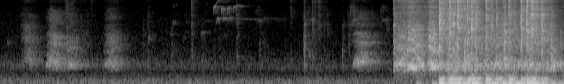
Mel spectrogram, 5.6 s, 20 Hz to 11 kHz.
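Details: 1971 Honda 750 four in a 1968 frame, first cold start after 15 years in storage, carbs just rebuilt: a few quiet ticks, then it catches at once and settles into a strong, even, throaty run; starts and runs fine.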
